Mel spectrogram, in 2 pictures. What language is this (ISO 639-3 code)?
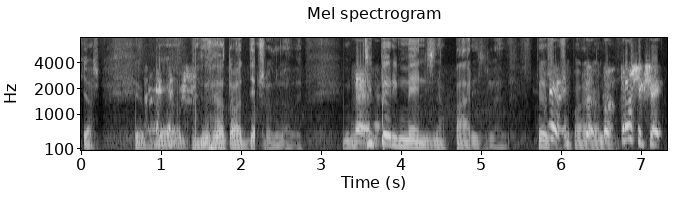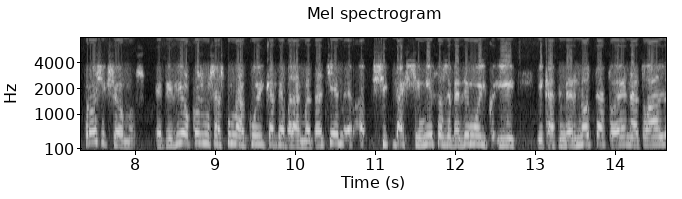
ell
